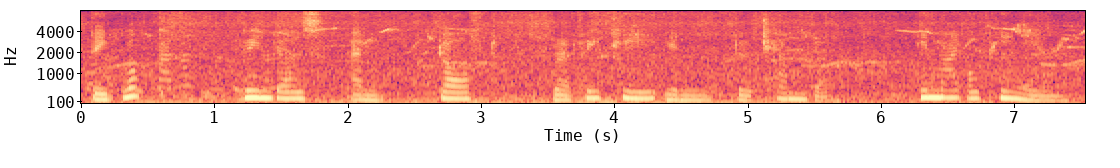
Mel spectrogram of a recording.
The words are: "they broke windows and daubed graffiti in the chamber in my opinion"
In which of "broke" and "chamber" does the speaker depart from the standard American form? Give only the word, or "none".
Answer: broke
